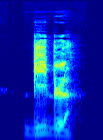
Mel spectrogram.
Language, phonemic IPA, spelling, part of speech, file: French, /bibl/, bible, noun, LL-Q150 (fra)-bible.wav
- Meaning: bible (comprehensive text)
